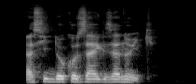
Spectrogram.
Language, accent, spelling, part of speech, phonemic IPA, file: French, France, acide docosahexaénoïque, noun, /a.sid dɔ.ko.za.ɛɡ.za.e.nɔ.ik/, LL-Q150 (fra)-acide docosahexaénoïque.wav
- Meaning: docosahexaenoic acid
